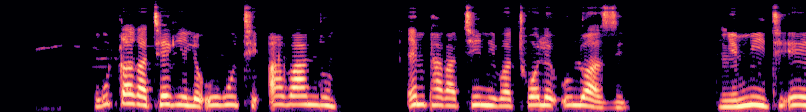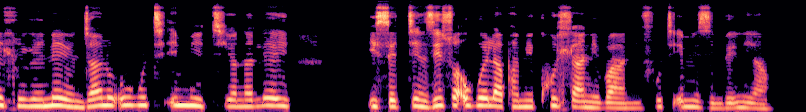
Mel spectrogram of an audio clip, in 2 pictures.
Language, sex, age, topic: North Ndebele, male, 36-49, health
